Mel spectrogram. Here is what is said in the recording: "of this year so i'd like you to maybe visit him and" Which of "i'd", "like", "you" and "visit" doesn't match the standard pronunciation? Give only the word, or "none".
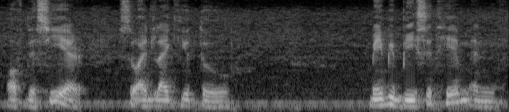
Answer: visit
